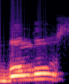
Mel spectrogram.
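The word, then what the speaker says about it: বঙ্গ: तो बोंगो अगर आप उच्चारण से पकड़ लेंगे तो बोंगो मतलब बंगाली लोग ऐसे बोलते हैं, तो ये भारत और बांग्लादेश के बीच हुआ है।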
